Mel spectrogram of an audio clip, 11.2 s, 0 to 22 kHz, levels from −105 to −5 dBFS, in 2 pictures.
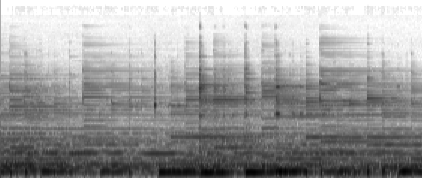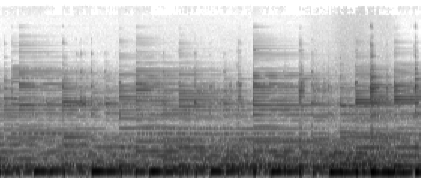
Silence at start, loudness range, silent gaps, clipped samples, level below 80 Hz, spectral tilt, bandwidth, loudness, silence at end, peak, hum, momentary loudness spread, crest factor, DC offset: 0 s; 3 LU; none; under 0.1%; -38 dBFS; -9 dB/octave; 5.6 kHz; -19 LUFS; 0 s; -4 dBFS; none; 8 LU; 14 dB; under 0.1%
